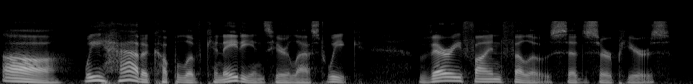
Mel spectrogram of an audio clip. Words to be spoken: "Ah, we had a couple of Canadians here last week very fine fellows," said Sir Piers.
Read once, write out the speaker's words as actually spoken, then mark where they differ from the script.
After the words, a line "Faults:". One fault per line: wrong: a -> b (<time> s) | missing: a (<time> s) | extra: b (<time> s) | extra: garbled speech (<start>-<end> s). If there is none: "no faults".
"Ah, we had a couple of Canadians here last week very fine fellows," said Sir Piers.
Faults:
no faults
